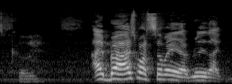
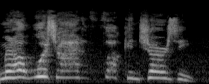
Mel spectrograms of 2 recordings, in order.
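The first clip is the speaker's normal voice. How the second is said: boastful, very high-pitched bragging voice; 12 semitones higher than usual. Retelling what the coach said in the locker room: imitating Coach Hurd puffing his chest. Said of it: "he'd start puffing his chest out".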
